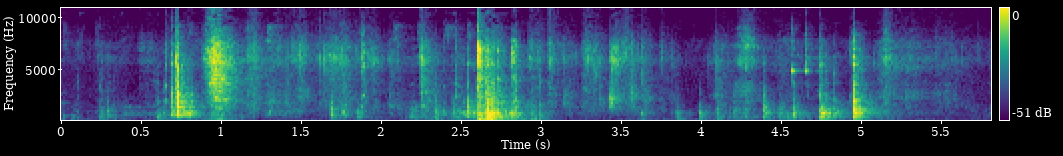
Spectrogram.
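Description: Rustling, with irregular light clicks and knocks, from plastic toys and a cardboard game box being handled.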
